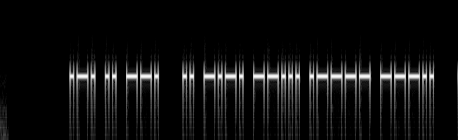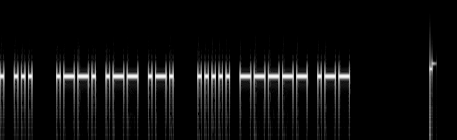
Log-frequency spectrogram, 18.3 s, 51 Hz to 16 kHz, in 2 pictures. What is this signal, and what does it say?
Morse code, heard as a keyed tone, about 17 wpm, 700 Hz. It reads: RIG IC718 ES PWR 50W
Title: Practice QSO - Exchange 2 - Info - 17wpm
